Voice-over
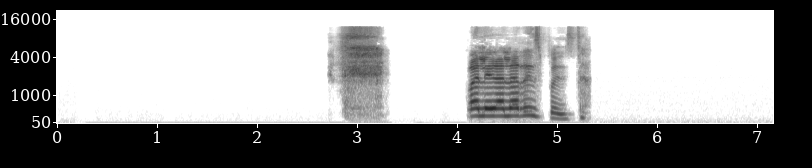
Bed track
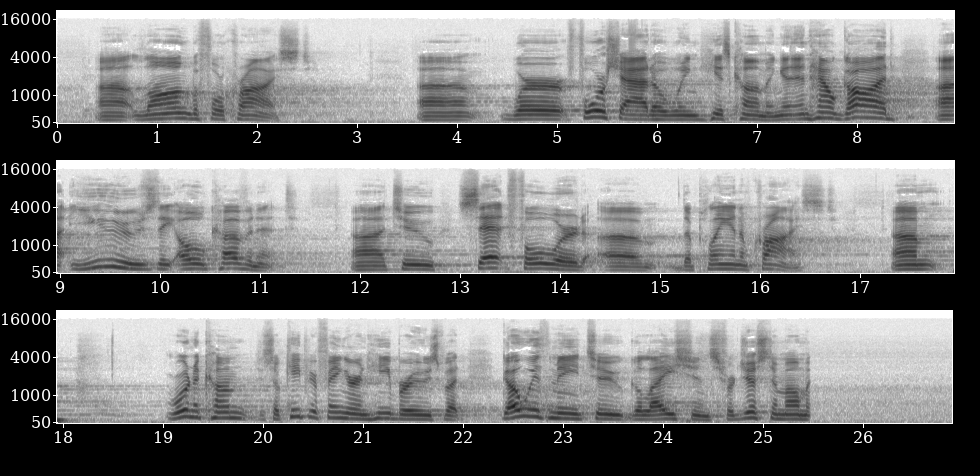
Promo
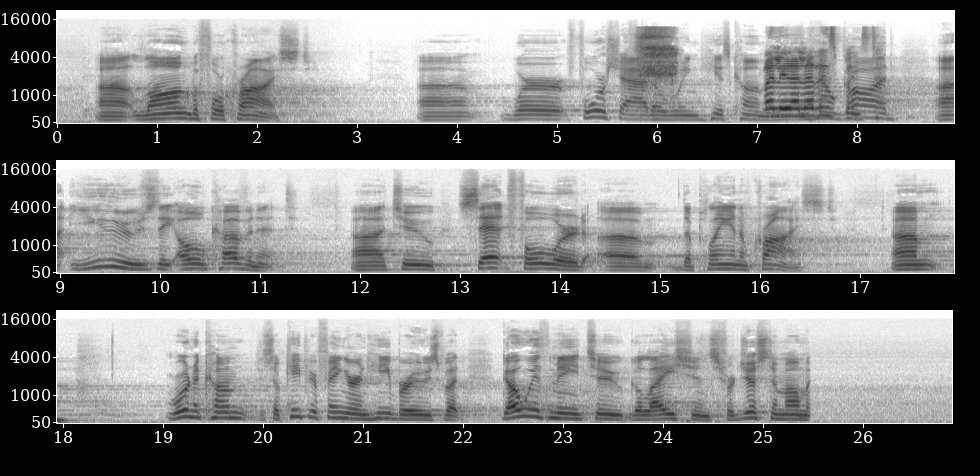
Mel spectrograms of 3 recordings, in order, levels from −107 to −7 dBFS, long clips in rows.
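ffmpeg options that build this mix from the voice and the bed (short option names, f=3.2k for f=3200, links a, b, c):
-filter_complex "[0:a]adelay=2950,volume=0.5dB[a];[1:a]volume=6dB,afade=t=out:st=2.37:d=0.63:silence=0.354813,afade=t=in:st=8.61:d=1.09:silence=0.375837[b];[a][b]amix=inputs=2:normalize=0"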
